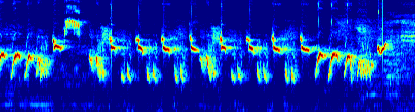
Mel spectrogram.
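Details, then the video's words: White-rumped shama song used as a lure to stimulate captive shamas to sing: varied clear whistled phrases, short down-slurred and hooked notes repeated in quick series, with brief higher squeaky notes and light background clicks. "pancingan murai batu mempercepat murai batu ngeplong dan gacor"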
